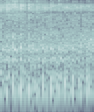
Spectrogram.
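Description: A Honda Revo Absolut motorcycle engine with a rough-running fault runs loud and close, a steady throbbing putter with no pauses.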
